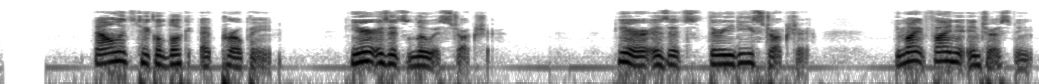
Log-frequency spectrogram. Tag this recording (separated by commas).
Speech, Narration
